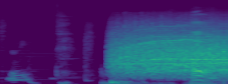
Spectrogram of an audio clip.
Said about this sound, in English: Oh, that's the wrong way. It's always a good start when we mess up the buttons. It's supposed to be the clap. The clapping one.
